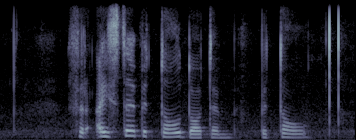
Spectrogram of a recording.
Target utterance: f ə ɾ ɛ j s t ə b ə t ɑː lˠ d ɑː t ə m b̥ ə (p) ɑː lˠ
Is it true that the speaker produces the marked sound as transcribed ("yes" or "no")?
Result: no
